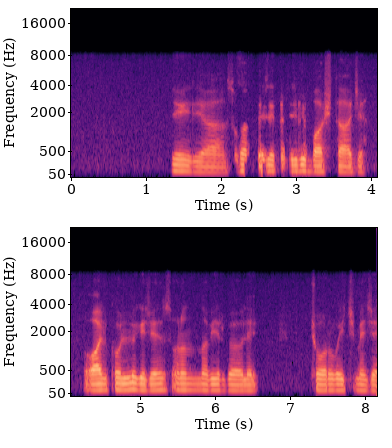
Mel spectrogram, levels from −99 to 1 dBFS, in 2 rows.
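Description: Speech suppressed in double talk, 2.16 to 2.62 s: the speech sinks by about 10 dB in patches totalling roughly 300 ms, sounding dipped and duller. The likely cause is an echo canceller that, facing two talkers at once, could not tell the near voice from loudspeaker echo and turned both down. Inside this stretch, at 2.23 to 2.27 s and 2.49 to 2.54 s, the other side's voice leaks through as brief, faint scraps, about 35 dB and about 20 dB below the speech. These are likely far-end sound that the canceller failed to remove from the microphone.

Other side's voice leaking through, 2.76 to 3.16 s: a second voice is clearly audible for about 0.4 s, only about 5 dB under the speech. The likely cause is loudspeaker output reaching the microphone with the canceller removing little of it.

Speech suppressed in double talk, 2.89 to 2.97 s: during that leak, the speech briefly drops by about 20 dB, a short cut-out lasting roughly 70 ms. 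This is likely the canceller clamping down hard while both voices overlap.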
